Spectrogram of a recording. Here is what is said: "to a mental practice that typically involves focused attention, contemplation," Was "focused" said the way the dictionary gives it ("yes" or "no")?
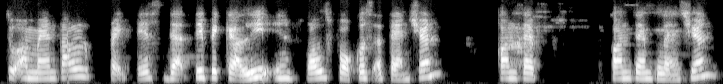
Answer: no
